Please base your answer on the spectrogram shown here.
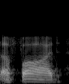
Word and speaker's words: AFAD: It's AFAD. They pronounce it AFAD, and that's their version of FEMA.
